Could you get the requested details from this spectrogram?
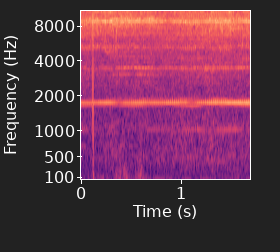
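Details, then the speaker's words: Newly installed home water booster pressure pump, switched on after fitting the pipeline, set to cut out automatically at 3.5 bar; a click, then a steady motor hum with a clear high whine at even pitch; running smooth and healthy. "ఇప్పుడు on చేసి చూద్దాం. మీరు ఇక్కడ గమనించవచ్చు. Okay, on చేసాం, on అయింది motor."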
